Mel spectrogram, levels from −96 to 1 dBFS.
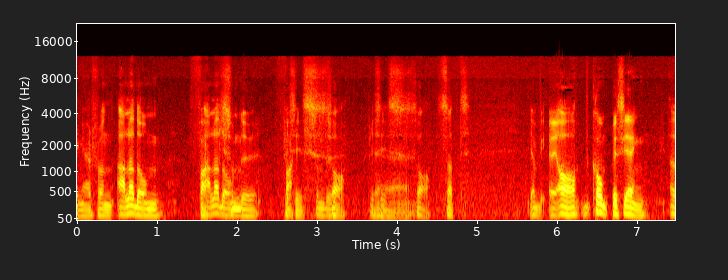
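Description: From 1.56 s to 4.42 s there's a doubled audio track: a full-band copy of the speech trails roughly a second behind, a few dB quieter, with no room tail, and it cuts in and out abruptly. It's likely a slower path capturing the audio twice.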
